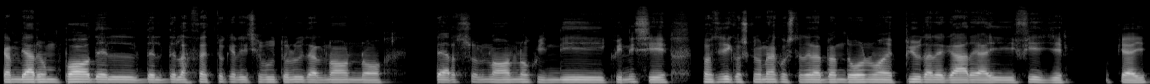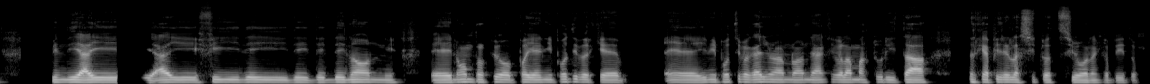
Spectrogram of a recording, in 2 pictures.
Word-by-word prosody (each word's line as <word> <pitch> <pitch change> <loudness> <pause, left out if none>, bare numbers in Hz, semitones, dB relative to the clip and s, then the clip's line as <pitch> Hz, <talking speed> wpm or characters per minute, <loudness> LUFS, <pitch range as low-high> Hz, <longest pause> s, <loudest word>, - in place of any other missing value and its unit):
cambiare 115 0 +4
un 115 -1 0
po' 120 +1 +7
del 115 -2 +1
del 105 -1 -1
dell'affetto 110 +2 -2
che 115 - -10
ha - - -1
ricevuto 115 0 -4
lui 115 +1 -1
dal 110 -1 0
nonno, 105 -1 -1 0.5
verso 110 +1 -2
il 110 - -6
nonno, 110 0 -1
quindi 110 0 0
quindi 110 +2 -5
sì, 110 -2 -1 0.3
però 115 -1 0
ti 115 - -8
dico 120 -1 0
secondo 115 +1 -3
me - - +3
la 115 - +1
questione 110 -1 -3
dell'abbandono 110 0 +3
è 105 - +1
più 120 +3 -1
da 115 -1 +2
legare 105 -1 +3
ai 105 0 0
figli, 105 -2 -2 0.5
okay, 100 0 +2 0.5
quindi 110 0 +2
ai 105 0 +6 0.4
ai 105 +1 +2
figli 110 +1 -2
dei 105 -1 +1
de 105 -1 -1
de 105 0 -2
dei 110 0 +1
nonni 110 -2 +1 0.3
e 105 0 +2
non 115 +2 0
proprio 110 -1 0
poi 110 +1 +2
ai 110 - +2
nipoti 115 +3 -3
perché, 105 -3 0 0.4
ehm, 105 0 0
i 105 - 0
nipoti 115 +2 -4
magari 115 0 +2
non 115 -1 -1
hanno 110 -1 0
neanche 105 +1 -3
quella 110 -1 +2
maturità 105 -1 +1 0.4
per 115 - -5
capire 110 0 0
la 105 -1 +2
situazione, 105 -1 -3
capito? 100 -1 -9
110 Hz, 165 wpm, -24 LUFS, 105-115 Hz, 0.5 s, po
